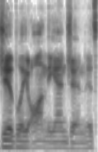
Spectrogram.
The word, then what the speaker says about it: Ghibli: So it's Hot Desert Wind, and it's an Italian, in the Italian way, it would pronounce more like Ghibli, but they put the J on it.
